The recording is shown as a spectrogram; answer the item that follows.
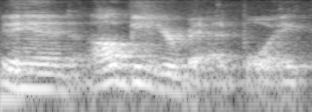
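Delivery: plain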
